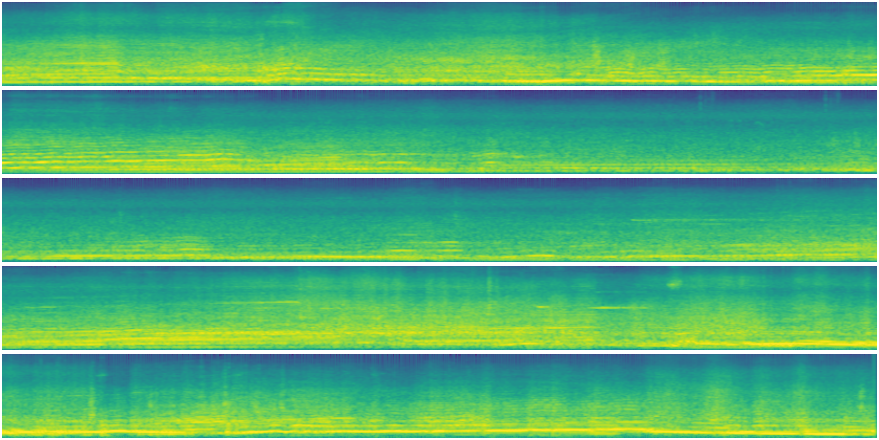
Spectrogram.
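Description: Sports car engines at race pace on a circuit, the engine note repeatedly climbing and dropping as the cars accelerate, shift and brake through the corners. The sound fades somewhat in the middle and is loudest in the last third as the cars come close.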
